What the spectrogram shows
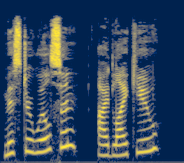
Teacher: Notice the rising intonation on Mr. Wilson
